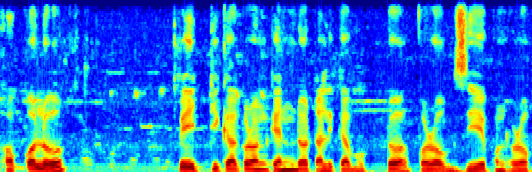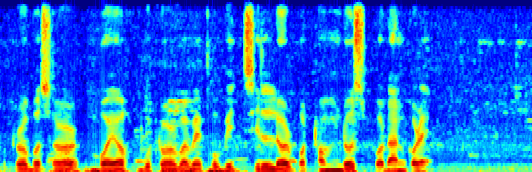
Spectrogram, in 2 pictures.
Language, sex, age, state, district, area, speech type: Assamese, male, 30-45, Assam, Sivasagar, rural, read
